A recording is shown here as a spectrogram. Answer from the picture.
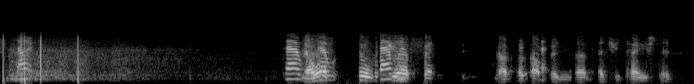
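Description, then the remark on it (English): A loud crash of thunder: a few sharp cracks, then a rumbling roar that fades over a couple of seconds before someone starts talking. “In case you didn't hear, that was a loud crash of thunder.”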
